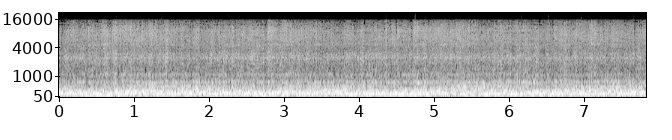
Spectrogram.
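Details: Rebuilt 5.3 V8 race engine, first start after nearly a year of rebuilding, slight fluid spray and drip noted: loud even idle, deep steady rumble, no misses or knocks, sounds healthy.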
